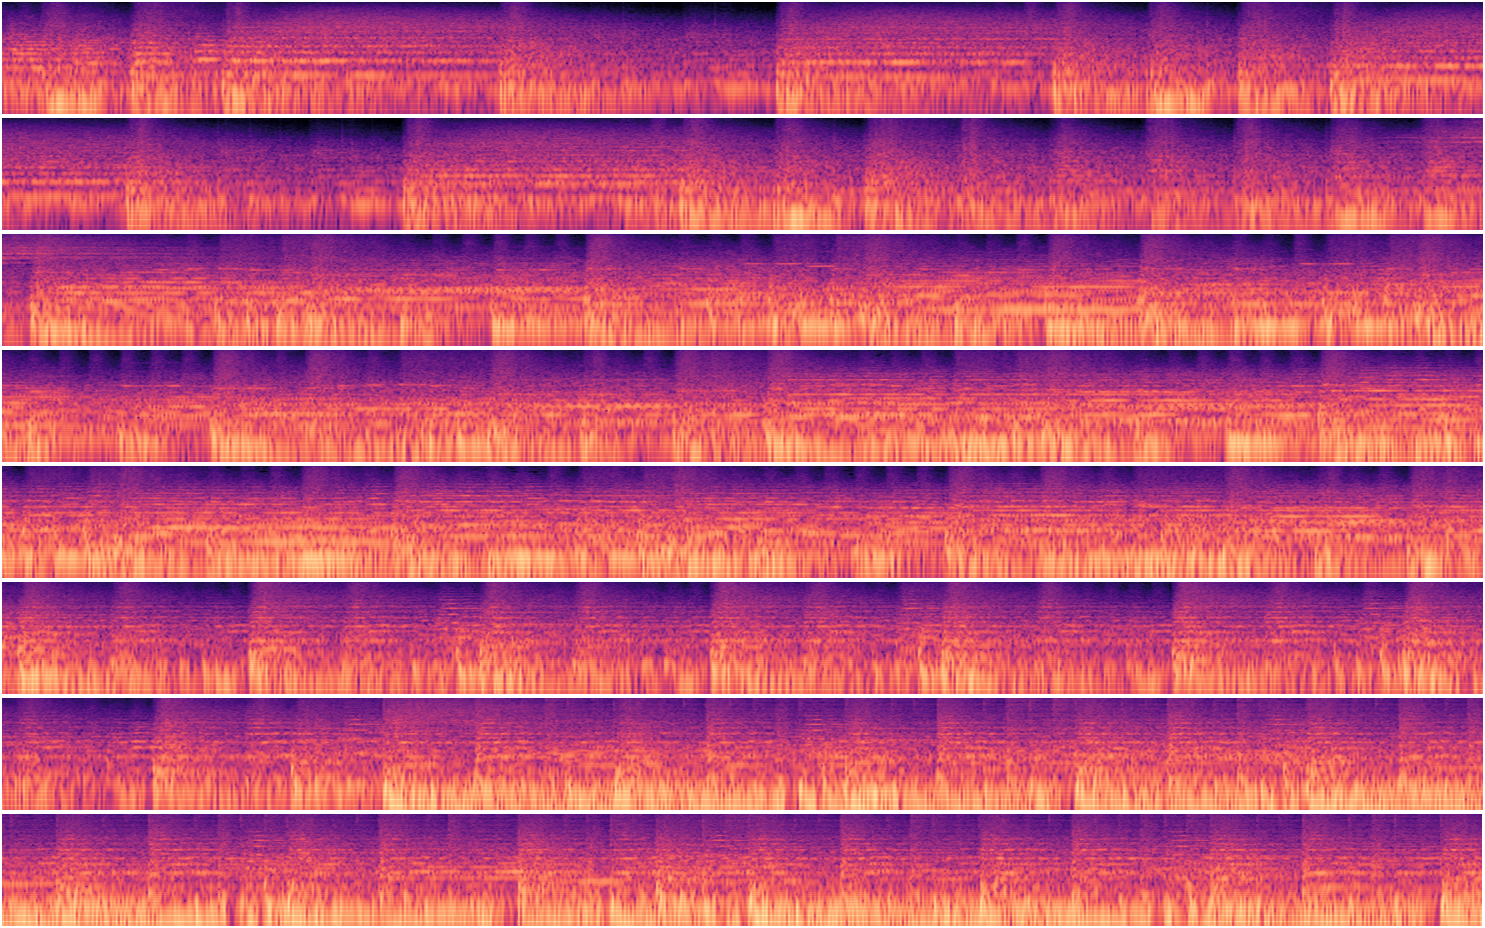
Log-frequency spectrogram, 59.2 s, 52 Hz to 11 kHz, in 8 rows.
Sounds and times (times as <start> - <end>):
Music: 0.0 - 59.2.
